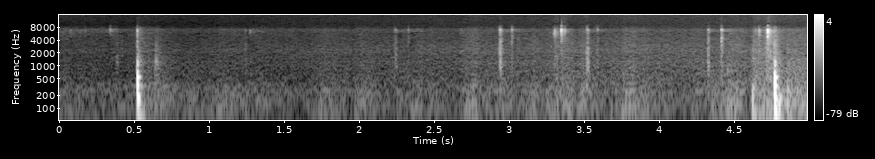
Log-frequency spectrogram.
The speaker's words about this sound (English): Control and shift, left click, F. This we do 5 times for the outside.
